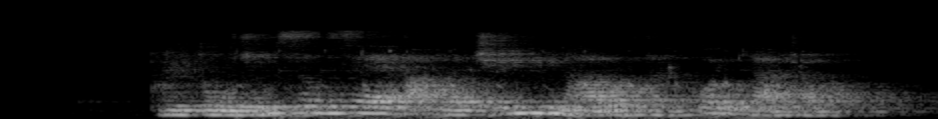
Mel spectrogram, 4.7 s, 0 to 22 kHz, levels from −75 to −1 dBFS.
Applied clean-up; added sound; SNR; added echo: neural separator model SepFormer DNS4.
